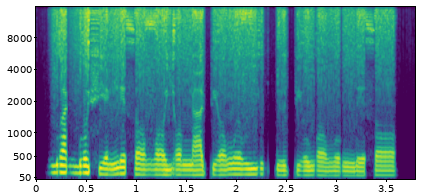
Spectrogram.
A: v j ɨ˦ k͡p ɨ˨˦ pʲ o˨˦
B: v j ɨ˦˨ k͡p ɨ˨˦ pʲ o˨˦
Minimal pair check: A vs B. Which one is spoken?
B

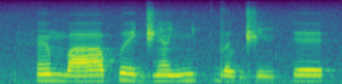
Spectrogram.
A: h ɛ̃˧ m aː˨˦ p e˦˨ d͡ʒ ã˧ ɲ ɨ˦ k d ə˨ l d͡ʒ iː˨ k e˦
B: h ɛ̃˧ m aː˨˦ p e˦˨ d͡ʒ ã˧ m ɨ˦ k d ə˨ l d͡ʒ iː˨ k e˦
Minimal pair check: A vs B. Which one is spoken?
A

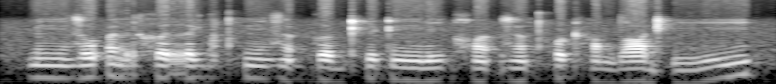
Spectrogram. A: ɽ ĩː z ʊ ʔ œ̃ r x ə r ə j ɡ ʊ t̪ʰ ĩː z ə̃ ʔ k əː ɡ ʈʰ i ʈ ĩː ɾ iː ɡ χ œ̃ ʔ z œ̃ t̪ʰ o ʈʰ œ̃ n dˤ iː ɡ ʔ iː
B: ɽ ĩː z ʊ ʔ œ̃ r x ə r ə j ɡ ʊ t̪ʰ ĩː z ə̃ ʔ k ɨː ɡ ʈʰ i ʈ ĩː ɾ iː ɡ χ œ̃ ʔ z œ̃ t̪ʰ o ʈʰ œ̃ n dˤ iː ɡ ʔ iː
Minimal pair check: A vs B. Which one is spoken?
A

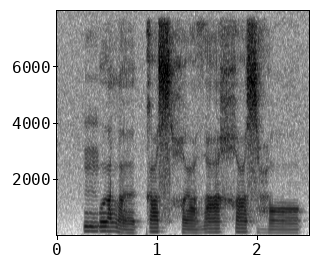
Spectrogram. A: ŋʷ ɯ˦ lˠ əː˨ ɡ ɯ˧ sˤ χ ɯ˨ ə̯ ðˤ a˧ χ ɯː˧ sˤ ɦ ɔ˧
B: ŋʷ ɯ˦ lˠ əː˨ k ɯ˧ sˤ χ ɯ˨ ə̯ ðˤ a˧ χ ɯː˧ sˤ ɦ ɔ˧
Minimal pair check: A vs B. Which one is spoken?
B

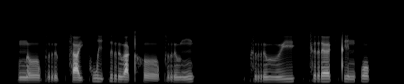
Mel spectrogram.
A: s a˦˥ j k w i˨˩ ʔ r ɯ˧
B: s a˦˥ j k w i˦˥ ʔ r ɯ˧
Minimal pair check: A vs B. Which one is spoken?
B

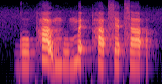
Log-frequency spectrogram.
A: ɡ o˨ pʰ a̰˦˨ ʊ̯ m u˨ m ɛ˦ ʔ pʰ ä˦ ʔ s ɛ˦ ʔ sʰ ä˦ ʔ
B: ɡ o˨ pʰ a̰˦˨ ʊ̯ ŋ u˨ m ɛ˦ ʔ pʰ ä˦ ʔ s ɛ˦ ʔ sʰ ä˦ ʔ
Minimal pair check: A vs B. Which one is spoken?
A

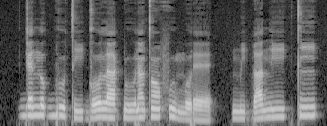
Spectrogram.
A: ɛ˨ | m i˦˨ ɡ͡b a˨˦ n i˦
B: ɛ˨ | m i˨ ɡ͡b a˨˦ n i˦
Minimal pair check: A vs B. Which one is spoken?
B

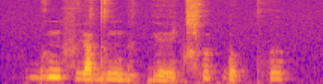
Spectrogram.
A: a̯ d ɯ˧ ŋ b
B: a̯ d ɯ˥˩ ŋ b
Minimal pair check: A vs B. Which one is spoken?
A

